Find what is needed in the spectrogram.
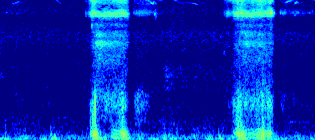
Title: Snoring 😴 time #shihtzu #puppy #crazyoreo #oreothedog #doglover #smalldog #dogsnoring #viral #cute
